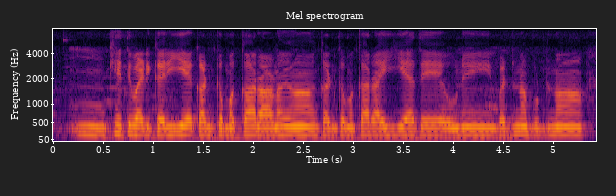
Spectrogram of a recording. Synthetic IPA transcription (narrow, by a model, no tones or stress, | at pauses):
kʰeːt̪ːʋaːɽiːkəɾiːɛːkəɳkəməkːaːɾaːnaãkəɳkəməkːaːɾaːiːɛːt̪eːʊnẽːbəɖnãːbʊɖnaː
